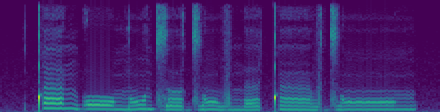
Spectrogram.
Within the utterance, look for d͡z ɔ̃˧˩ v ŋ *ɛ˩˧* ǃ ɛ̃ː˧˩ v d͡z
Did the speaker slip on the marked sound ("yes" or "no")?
no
